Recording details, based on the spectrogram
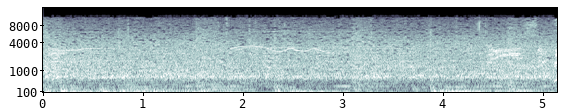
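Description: A football stadium crowd roars and cheers in a broad, continuous wash of noise during a game, with a commentator talking over it.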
